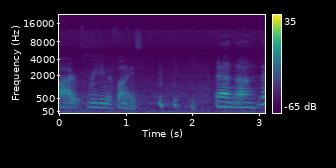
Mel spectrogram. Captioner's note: laughter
